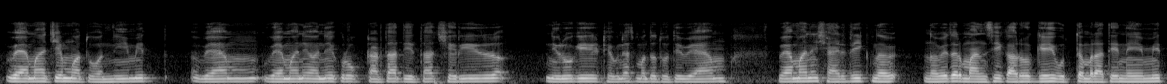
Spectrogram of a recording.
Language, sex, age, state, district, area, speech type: Marathi, male, 30-45, Maharashtra, Amravati, rural, spontaneous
